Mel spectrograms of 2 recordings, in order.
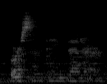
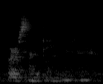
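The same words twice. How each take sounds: First: Whispered refrain, barely voiced. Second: Said in the usual way. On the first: Real, not acted. Echoing the mantra to the circle in a whisper. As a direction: let it out as a hushed breath.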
